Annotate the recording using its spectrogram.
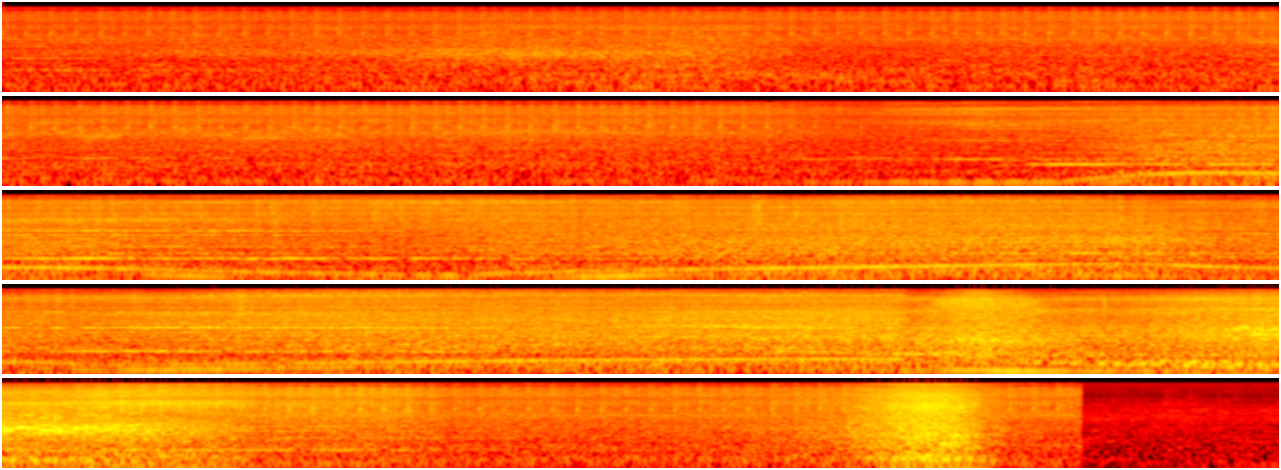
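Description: A motor vehicle engine running, louder from about twelve seconds in, its pitch climbing and falling several times as it revs up and eases off.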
